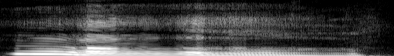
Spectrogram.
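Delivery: lazy yawned oh; yawning sigh. A narrator's reading. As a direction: yawn the word out. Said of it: "he yawned".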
